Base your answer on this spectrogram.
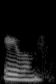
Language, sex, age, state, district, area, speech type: Sanskrit, female, 18-30, Tamil Nadu, Coimbatore, rural, conversation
